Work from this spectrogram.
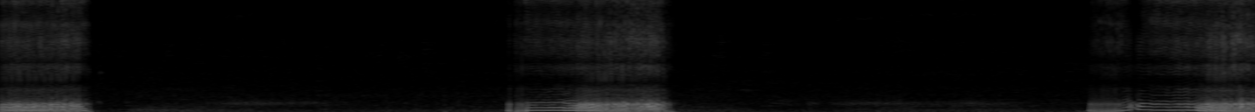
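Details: Snoring Chihuahua called Richard, fast asleep: loud, hoarse snores roughly every four seconds, some carrying a sliding whistled tone, separated by near-silent pauses in a small room.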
